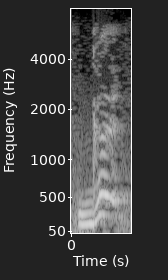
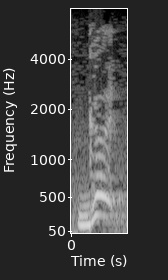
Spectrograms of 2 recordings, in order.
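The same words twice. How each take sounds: Both takes have the same delivery.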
